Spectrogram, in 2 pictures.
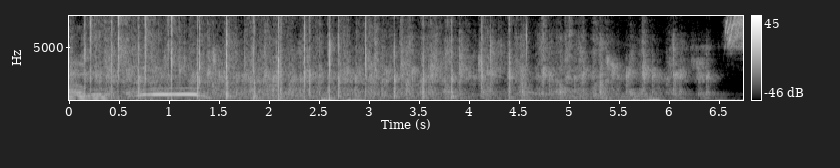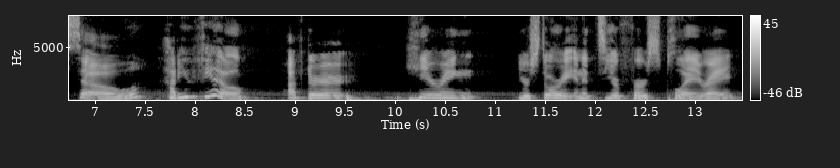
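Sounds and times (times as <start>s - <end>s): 
crowd applause: 0.0s - 6.6s
high tonal whoop or whistle: 0.6s - 1.5s
speech: 6.9s - 9.6s, 10.2s - 13.4s.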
